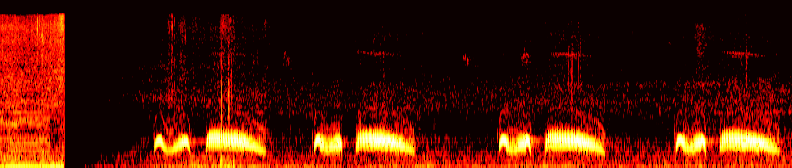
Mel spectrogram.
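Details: Caged spotted dove, set out on open ground on a pole cage, calling again days after losing a fight with another bird; its voice called crisp. Three repeated phrases, each a short wavering double note then a long falling coo, after a brief loud noise at the start.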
